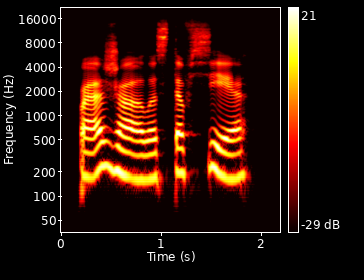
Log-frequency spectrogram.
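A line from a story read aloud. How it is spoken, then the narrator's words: Shout. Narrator (Russian): крикнул Персей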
